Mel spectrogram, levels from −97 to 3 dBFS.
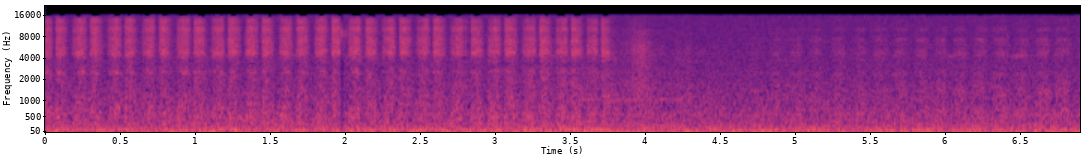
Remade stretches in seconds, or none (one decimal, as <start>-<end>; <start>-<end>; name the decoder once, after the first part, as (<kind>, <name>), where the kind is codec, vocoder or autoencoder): none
